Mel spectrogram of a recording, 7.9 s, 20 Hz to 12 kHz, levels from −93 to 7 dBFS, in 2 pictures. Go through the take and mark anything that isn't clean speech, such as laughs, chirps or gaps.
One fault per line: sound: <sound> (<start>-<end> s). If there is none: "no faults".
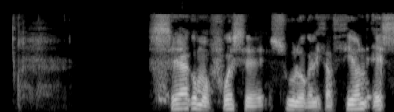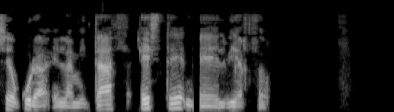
sound: dropout (5.9-5.9 s)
